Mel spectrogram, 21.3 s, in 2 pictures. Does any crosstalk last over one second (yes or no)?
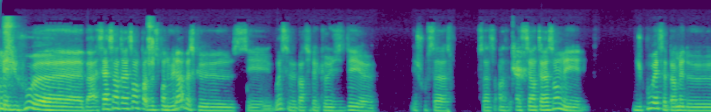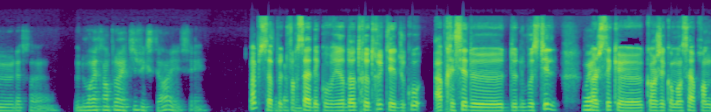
no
